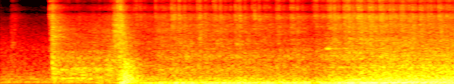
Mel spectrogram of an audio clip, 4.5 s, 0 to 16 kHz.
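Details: 1987 Chevy 3500 454 TBI camper special, fresh distributor cap and rotor just fitted after an old cracked, corroded cap: starter cranks and the V8 catches roughly with an uneven, lumpy beat; misfire from crossed spark plug wires.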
